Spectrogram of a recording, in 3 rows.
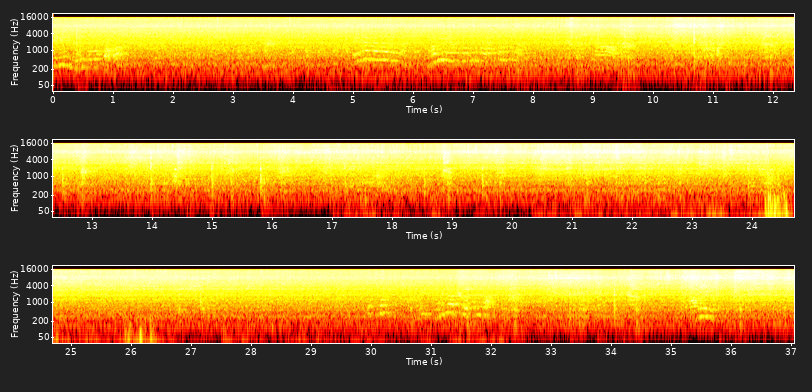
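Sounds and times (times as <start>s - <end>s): masala sizzling in oil: 0.0s - 37.0s
spatula scraping and clicking on pan: 8.6s - 24.2s, 33.2s - 34.6s.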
